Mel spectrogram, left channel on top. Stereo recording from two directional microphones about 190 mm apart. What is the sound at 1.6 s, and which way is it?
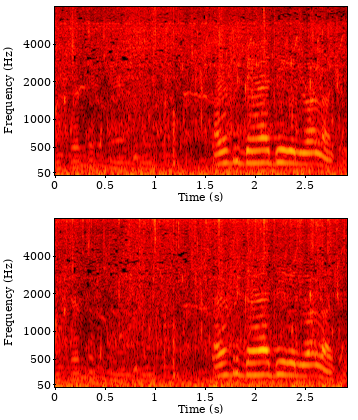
Speech, 55° right (ahead or behind).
